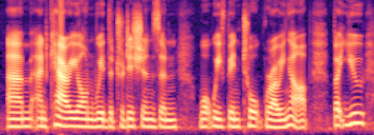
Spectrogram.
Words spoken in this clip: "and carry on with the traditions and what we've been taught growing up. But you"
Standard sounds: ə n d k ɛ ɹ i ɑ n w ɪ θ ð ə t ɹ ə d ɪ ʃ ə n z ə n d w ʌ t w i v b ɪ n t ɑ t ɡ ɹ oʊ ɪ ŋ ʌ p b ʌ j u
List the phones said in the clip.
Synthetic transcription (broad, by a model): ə n k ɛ ɹ i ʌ n w ɪ ð ə t ɹ ə d ɪ ʃ ə n z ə n w ʌ t w i v b ɪ n t ɑ t ɡ ɹ oʊ ɪ ŋ ʌ p b ʌ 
